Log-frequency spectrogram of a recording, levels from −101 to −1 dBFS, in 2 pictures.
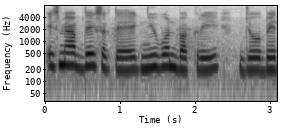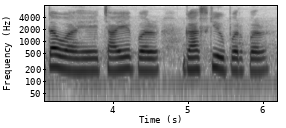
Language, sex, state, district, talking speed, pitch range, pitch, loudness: Hindi, female, Arunachal Pradesh, Lower Dibang Valley, 185 wpm, 190-225 Hz, 200 Hz, -16 LUFS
